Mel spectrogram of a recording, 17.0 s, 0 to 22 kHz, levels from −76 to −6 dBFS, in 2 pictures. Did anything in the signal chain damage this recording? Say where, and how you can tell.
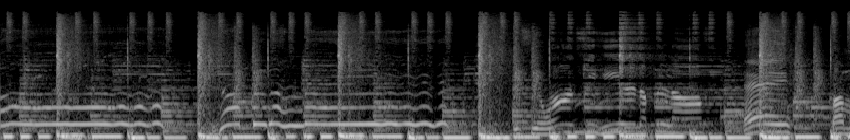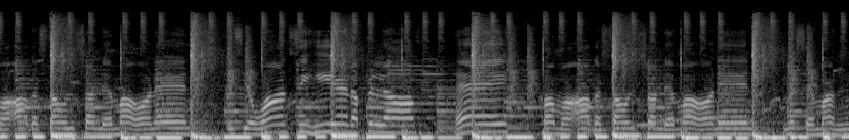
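Yes. From 5.50 to 7.20 s, a channel delay (comb filtering) fault: one channel runs under a millisecond behind the other before the mono sum, pointing to a few-sample misalignment at the converter or buffer. Shared content cancels in evenly spaced notches from around 700 Hz upward, so the sound turns hollow and phasey.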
